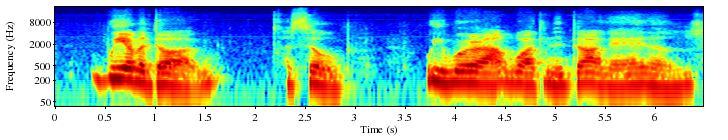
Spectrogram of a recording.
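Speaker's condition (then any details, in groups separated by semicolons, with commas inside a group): ALS; fast progression, cane and wheelchair; speech challenging, short of breath speaking, lacks inflection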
